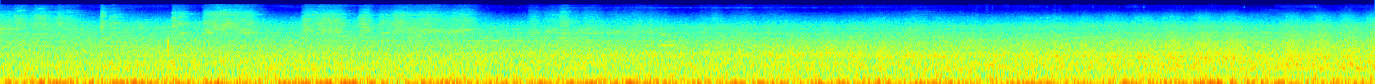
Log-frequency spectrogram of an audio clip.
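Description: Freight train of autorack cars rolling by on a stone viaduct: a steady low rumble of wheels on the rails, with a few faint wheel clicks in the first few seconds.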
